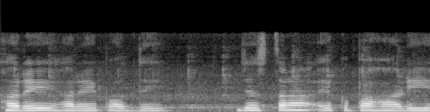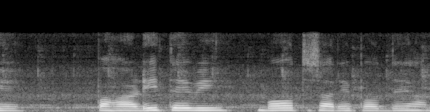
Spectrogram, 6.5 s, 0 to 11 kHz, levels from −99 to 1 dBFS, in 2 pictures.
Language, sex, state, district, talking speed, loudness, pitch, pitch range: Punjabi, female, Punjab, Fazilka, 140 wpm, -17 LUFS, 215 Hz, 200-230 Hz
